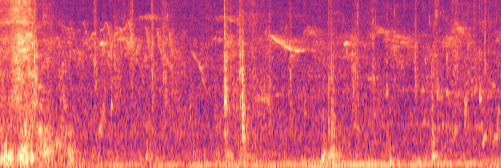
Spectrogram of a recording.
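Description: A raccoon dabbling and splashing in the shallow water of a plastic kiddie pool while it forages, with one brief splash right at the start, then faint water sounds and small clicks. Birds chirp in the background.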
